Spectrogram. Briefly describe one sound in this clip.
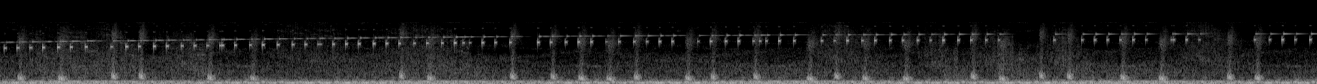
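Quick game coin chimes ring in a rapid run, rising in pitch.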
